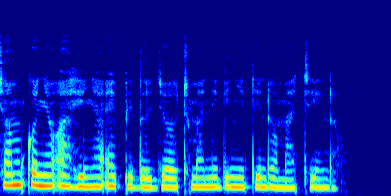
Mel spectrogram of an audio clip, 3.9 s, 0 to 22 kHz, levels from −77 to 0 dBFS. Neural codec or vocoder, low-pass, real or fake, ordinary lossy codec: none; 19.8 kHz; real; MP3, 48 kbps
